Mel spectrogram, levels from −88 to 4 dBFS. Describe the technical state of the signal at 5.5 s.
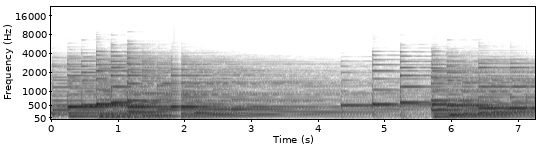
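At 5.5 s the signal is intact, with no dropout, distortion, glitch or other fault audible.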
